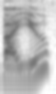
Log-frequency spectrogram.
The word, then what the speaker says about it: Bayot: First name is S-A-N-D-I-J-A. So S-A-N-D-I-J-A. Last name Bayou, B-A-Y-O-T. Again, French B-A-Y-O-T.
